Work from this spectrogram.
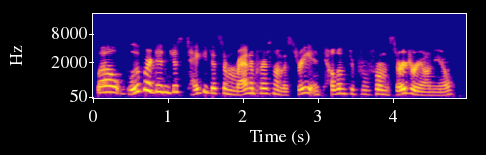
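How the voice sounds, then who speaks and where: A kindly, assured superhero doctor from an audio story, voiced by a woman, speaking with light wryness and a slightly lifted pitch. The sound is dry and a little muffled. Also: expressive, a little fast, no room sound. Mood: wryly amused. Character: calm, reassuring young male superhero doctor.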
